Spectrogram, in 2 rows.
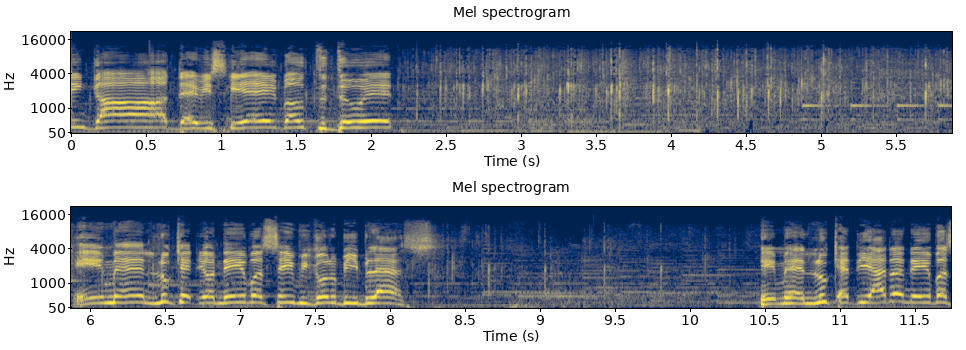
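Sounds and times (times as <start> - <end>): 
speech: 0.0 - 2.4, 5.9 - 8.4, 10.5 - 11.7
audience clapping hands: 0.0 - 6.7, 7.8 - 10.4.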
